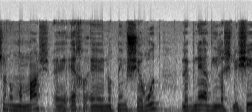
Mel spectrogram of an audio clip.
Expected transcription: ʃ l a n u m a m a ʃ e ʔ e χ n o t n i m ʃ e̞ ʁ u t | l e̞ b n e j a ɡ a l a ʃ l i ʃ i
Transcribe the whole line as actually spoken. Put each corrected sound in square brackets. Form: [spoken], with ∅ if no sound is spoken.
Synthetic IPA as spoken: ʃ l a n u m a m a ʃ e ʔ e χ n o t n i m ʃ e̞ ʁ u t | l e̞ b n e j a ɡ [i] l a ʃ l i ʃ i

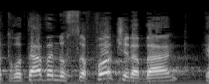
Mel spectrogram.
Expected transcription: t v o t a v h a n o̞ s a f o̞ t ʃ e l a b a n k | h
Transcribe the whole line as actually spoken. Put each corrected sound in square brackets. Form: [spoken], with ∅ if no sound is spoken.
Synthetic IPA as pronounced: t [ʁ] o t a v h a n o̞ s a f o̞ t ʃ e l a b a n k | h

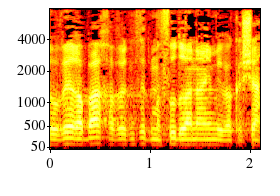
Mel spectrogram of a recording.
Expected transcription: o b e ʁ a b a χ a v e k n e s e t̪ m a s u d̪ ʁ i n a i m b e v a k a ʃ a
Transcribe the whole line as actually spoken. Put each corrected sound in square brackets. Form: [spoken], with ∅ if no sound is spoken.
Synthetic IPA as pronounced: o [v] e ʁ a b a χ a v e k n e s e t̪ m a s u d̪ ʁ [a] n a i m b e v a k a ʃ a

